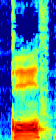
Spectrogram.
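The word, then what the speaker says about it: Qaf (ق): Qaf, make a heavy sound.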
